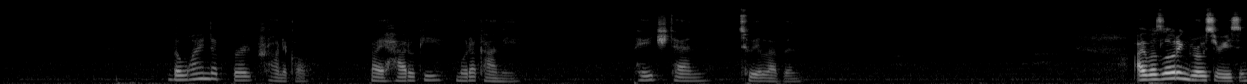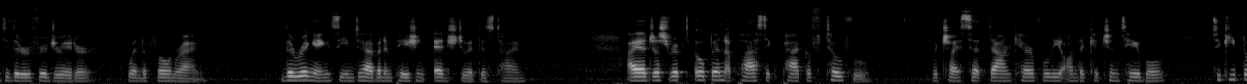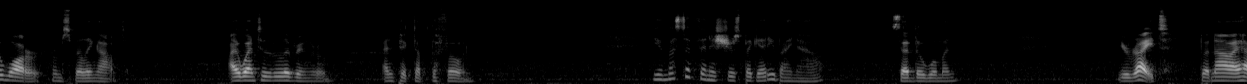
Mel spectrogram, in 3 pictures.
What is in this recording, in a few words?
Reads, Without BG Music; Haruki Murakami - The Wind Up Bird Chronicle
